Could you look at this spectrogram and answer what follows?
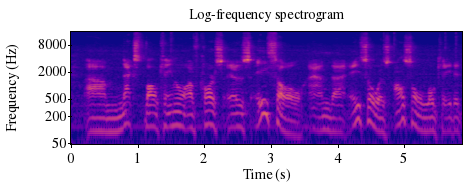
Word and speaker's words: Aso: Next volcano, of course, is Aso, and Aso is also located in Japan, and of course Aso is also referred to as Aso-san.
